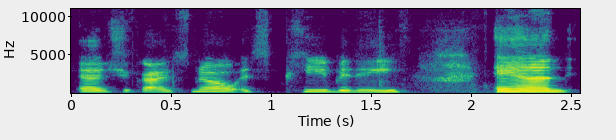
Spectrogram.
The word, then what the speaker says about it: Peabody: in Peabody, except in Peabody. And so anyway, I was talking to this woman, and she goes, "Oh, you're saying Peabody," and I'm like, "No, I'm saying Peabody because that's how we pronounce it."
